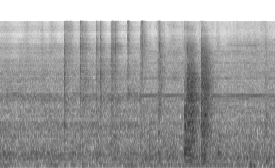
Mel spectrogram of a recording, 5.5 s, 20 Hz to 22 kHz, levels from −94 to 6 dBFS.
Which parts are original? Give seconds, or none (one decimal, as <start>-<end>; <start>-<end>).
2.8-5.5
